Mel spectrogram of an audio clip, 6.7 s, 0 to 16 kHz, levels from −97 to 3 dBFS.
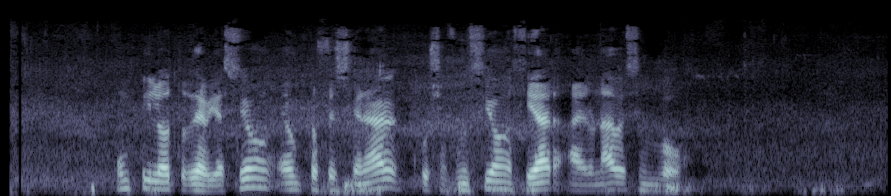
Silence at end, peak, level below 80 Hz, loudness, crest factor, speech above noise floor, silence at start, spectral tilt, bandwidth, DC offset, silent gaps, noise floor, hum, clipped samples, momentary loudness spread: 1.6 s; -4 dBFS; -60 dBFS; -26 LUFS; 22 dB; 34 dB; 0.7 s; -5 dB/octave; 9.8 kHz; under 0.1%; none; -60 dBFS; none; under 0.1%; 15 LU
